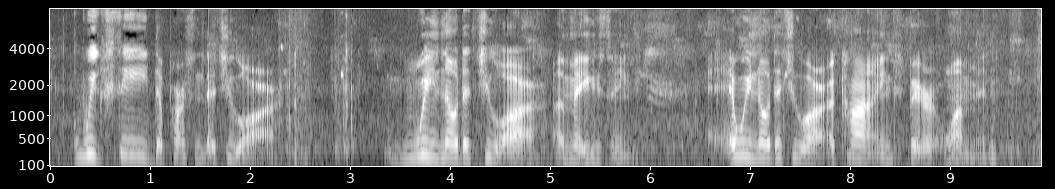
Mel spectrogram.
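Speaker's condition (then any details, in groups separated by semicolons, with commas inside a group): Cerebral palsy; speech is not the best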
